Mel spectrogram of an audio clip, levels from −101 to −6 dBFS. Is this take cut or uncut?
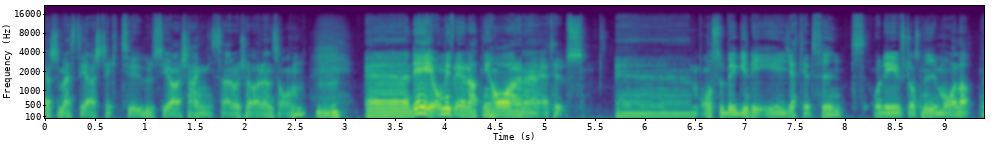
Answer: cut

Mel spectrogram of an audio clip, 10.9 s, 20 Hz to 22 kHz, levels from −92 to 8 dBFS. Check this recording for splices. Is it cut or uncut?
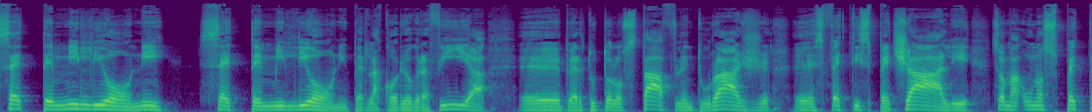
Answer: cut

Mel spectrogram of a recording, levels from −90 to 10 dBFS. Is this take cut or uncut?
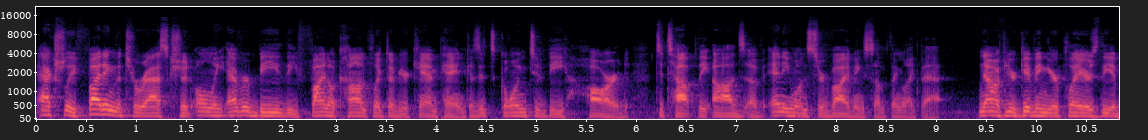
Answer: uncut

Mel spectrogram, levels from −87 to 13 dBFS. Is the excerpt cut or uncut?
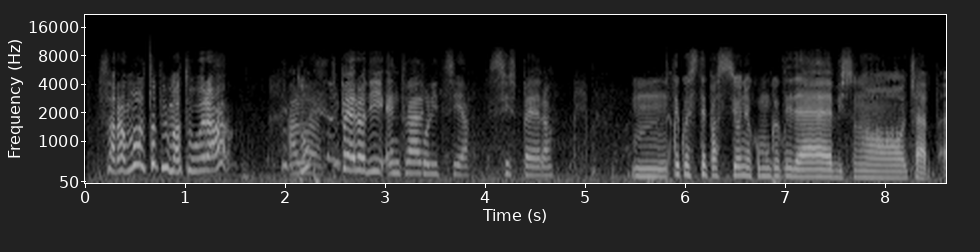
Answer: cut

